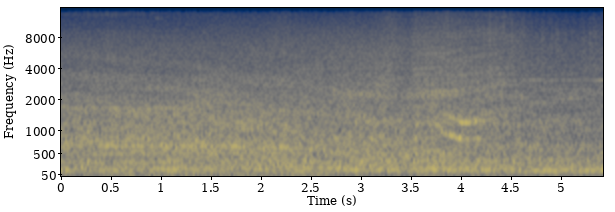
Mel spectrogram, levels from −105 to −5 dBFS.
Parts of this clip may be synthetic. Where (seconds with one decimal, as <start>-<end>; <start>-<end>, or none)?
none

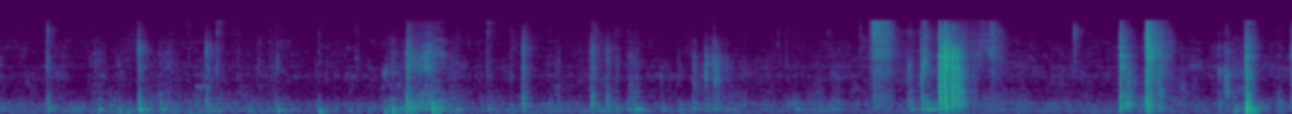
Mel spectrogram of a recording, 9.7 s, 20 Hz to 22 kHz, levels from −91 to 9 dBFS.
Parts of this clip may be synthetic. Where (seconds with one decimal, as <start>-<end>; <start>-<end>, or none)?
0.0-0.6; 4.2-9.7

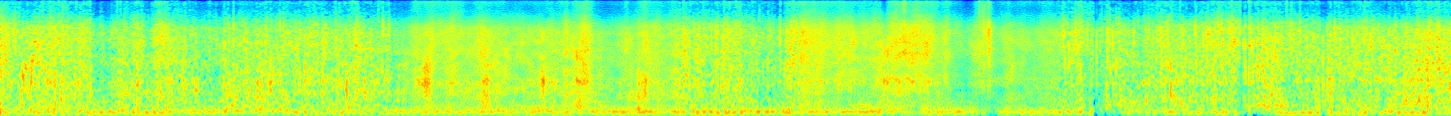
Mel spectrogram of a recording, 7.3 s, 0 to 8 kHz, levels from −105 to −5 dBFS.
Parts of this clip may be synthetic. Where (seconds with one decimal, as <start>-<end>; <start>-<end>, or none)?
2.0-3.4; 4.0-5.3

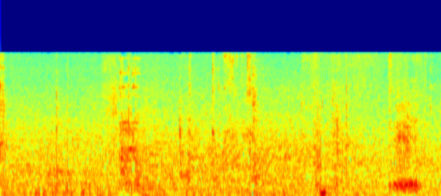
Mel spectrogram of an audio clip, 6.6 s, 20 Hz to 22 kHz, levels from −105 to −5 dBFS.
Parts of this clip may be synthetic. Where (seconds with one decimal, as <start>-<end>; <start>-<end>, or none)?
0.0-2.4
